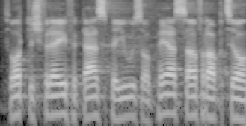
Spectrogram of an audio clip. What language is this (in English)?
Swiss German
